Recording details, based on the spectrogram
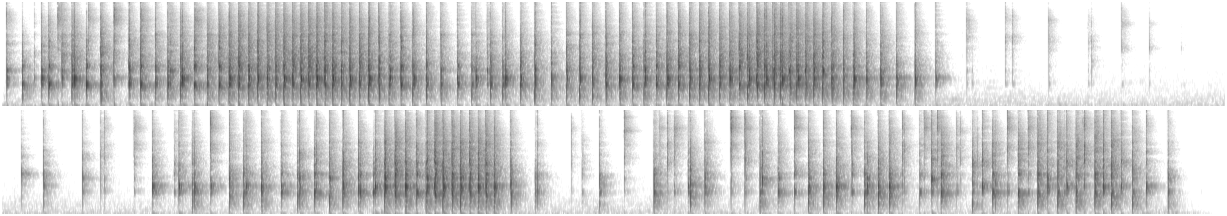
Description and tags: percussive sound of a Chinese small tom
tom, chines, small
